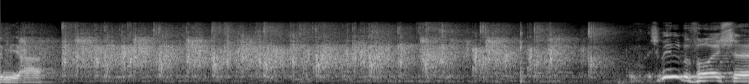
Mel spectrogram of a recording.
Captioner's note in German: Beifall bei dem BÜNDNIS 90/DIE GRÜNEN und der CDU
